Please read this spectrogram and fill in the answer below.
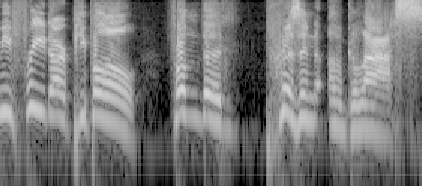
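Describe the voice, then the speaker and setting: At a very slow pace, a put-on character voice speaks with a fairly high pitch. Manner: gremlin-like.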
